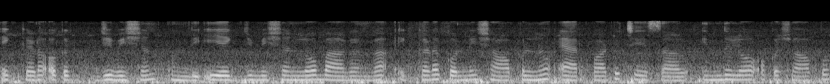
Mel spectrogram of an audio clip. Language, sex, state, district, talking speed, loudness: Telugu, female, Andhra Pradesh, Srikakulam, 125 wpm, -15 LUFS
